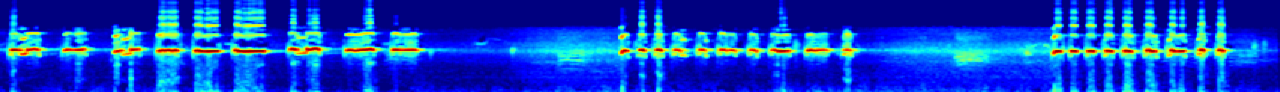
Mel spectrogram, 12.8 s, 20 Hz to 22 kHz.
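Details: At a nest-cam osprey nest at Barnegat Light, New Jersey, on 12 Sep 2022 at 16:34, an osprey gives three bursts of sharp, high whistled chirps, each a rapid run of eight to ten notes, with short quiet gaps between.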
